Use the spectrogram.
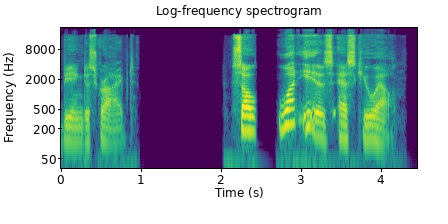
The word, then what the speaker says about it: SQL: calling their language sql officially the languages pronounced sql but the ibm people were accustomed to calling it sql and they continued to do so as use of the language spread throughout the database industry the sql pronunciation spread too today about half the people call it sql and the other half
